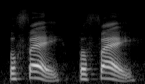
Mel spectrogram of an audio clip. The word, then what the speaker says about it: buffet: 그리고 뷔페 하지 않고 buffet. 네, 그 다음에 카라멜 아니고 caramel 이렇게 발음이 되고 있고요.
